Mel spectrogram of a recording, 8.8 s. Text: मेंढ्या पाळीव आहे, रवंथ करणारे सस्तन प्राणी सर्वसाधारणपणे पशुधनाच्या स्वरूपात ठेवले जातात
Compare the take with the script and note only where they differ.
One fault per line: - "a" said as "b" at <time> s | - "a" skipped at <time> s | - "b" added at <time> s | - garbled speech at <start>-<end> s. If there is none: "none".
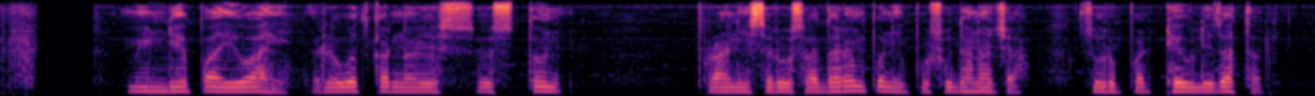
none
